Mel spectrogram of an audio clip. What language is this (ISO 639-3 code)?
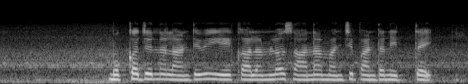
tel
